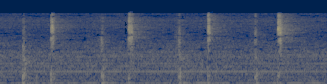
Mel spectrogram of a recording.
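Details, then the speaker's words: MRCP PACES exam teaching of a mechanical aortic valve replacement: soft heart sounds alternating with sharp, high-pitched metallic clicks, a prosthetic second heart sound. "and with the atic Val replacement you will get a prosthetic second hat sound and it sound like"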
